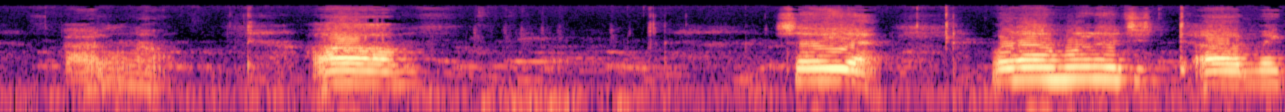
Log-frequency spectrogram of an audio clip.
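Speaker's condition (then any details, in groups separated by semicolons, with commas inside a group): Cerebral palsy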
